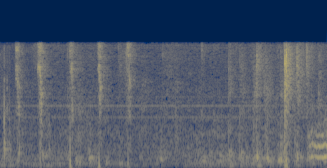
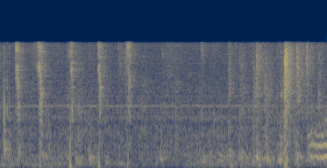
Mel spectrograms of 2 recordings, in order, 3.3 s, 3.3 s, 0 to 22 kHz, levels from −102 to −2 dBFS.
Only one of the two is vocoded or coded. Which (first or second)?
second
